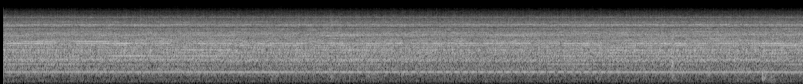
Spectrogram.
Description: The engine sound of a 2001 Honda Insight. I think the high pitch noise is from a bad idler pulley.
